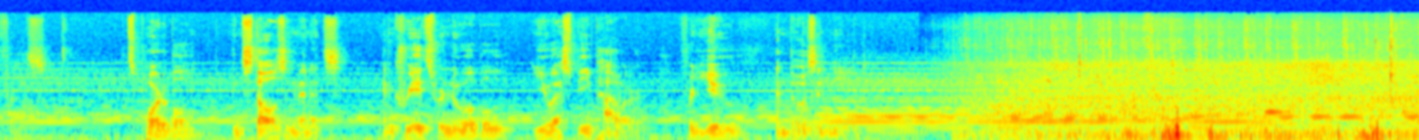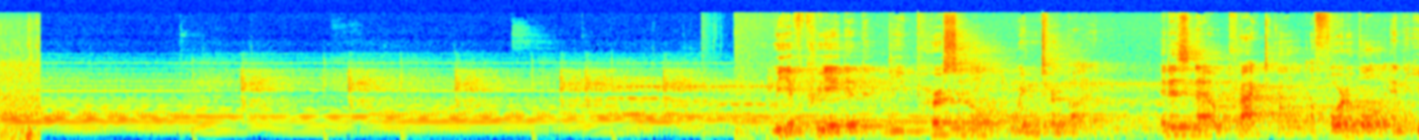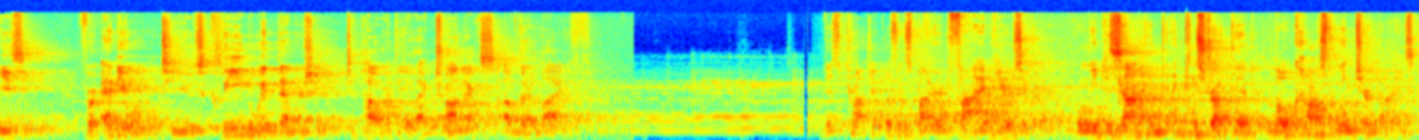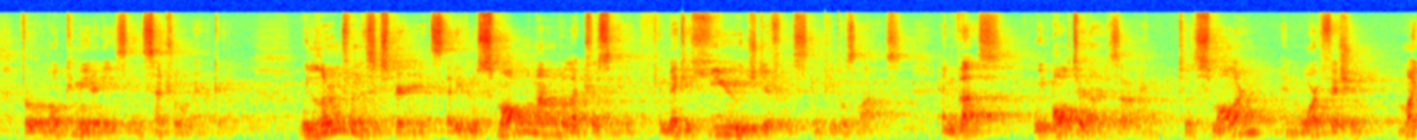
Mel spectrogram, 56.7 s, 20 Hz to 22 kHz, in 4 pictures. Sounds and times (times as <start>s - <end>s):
Music: 0.0s - 56.7s
Speech: 1.3s - 8.5s, 21.9s - 25.2s, 25.8s - 34.3s, 36.6s - 45.0s, 45.6s - 56.7s.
